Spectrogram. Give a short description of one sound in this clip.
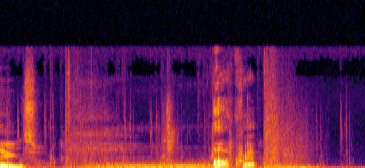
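Short wet splats and pops sound from a game's shots.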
